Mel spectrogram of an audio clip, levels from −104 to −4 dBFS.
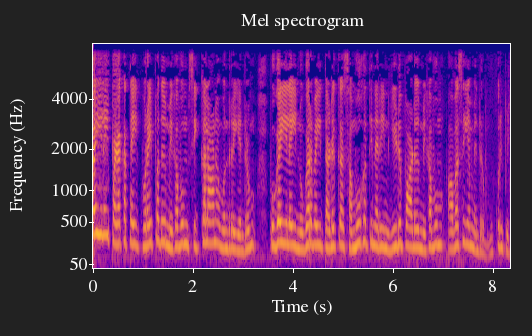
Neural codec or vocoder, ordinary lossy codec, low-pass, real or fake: none; none; 7.2 kHz; real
